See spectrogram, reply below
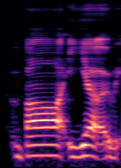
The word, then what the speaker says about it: Varjo: Uh, it's actually pronounced VARJO, even though it's spelled V A R J O.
